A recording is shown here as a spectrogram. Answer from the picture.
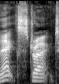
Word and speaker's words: extract: This is an extract from his novel. So the verb is to extract, and the noun is an extract. So the stress moves. To extract, an extract.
